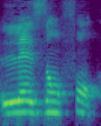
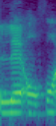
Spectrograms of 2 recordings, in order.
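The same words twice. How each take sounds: First: The s sound links onto the start of enfants. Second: The words are said separately, without a linking s. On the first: The speaker calls it right. "I will attach the S with the beginning of the word" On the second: The speaker calls it wrong. "I don't say les enfants"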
